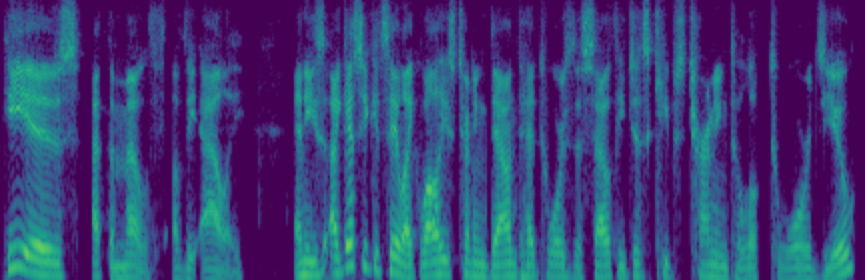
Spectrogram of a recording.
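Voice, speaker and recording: A man narrates a tabletop role-playing game as its game master. His voice is bright and forceful at a middle pitch, explaining things conversationally, and it sounds close and dry. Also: expressive, normal speed, dry recording.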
